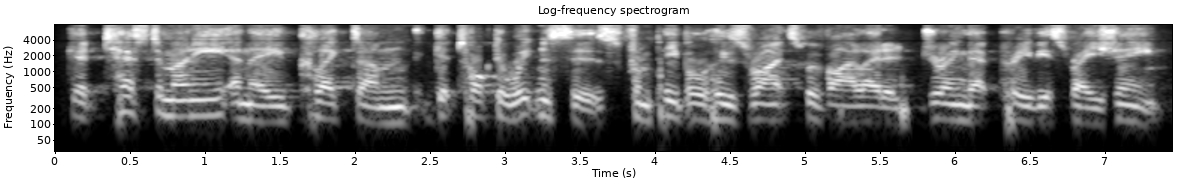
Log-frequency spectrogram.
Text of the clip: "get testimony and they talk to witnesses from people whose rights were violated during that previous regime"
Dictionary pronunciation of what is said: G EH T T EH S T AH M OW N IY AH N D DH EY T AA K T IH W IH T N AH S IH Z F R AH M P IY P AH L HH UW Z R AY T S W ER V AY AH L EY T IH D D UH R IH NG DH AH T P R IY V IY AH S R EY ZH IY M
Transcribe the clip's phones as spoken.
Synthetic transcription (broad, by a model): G EH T T EH S T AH M OW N IY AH N DH EY T AA K T IH W IH T N AH S IH Z F R AH M P IY P AH L HH UW Z R AY T S W ER V AY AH L EY T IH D D UH R IH NG DH AH T P R IY V IY AH S R EY ZH IY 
